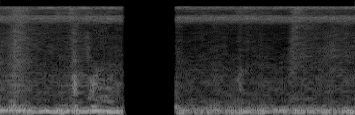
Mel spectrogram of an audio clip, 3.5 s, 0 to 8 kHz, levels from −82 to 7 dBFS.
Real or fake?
fake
